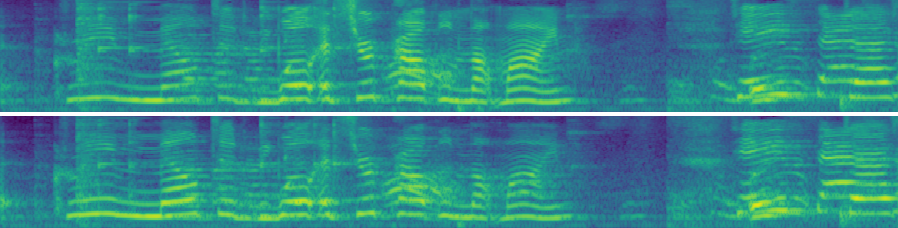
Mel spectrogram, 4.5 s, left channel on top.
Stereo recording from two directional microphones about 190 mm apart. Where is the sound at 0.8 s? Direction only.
55° right (ahead or behind).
